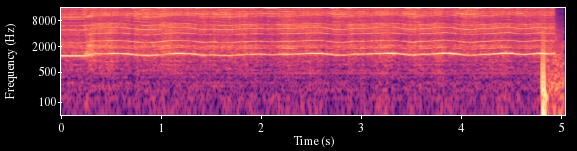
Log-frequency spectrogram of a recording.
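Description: Handheld rotary tool running at high speed, a small grinding bit beveling one tooth of a Dana 30 ring gear so the differential cross pin can clear it. A steady high whine that wavers slightly in pitch, cutting off with a short knock near the end.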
